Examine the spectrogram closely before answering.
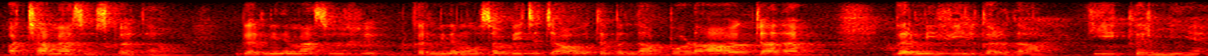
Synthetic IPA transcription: ətːʃʰaːmɛːsuːskəɾd̪a̰ːoː | ɡəɾmiːneːmɛːsuːsɡəɾmiːd̪eːmɔːsəmbeːt͡ʃd͡ʒaːoːt̪eːbənd̪aːbəɽaːd͡ʒjaːd̪aː | ɡəɾmiːpʰiːlkəɾd̪aː | kiɡəɾmiːɛː

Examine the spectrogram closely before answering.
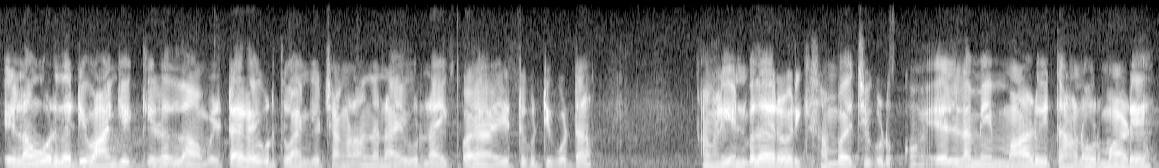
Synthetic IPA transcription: ɪlːãːɔɾɯt̪ɐːʈ̬ːiʋaːŋɡɪʋɪkːɪɾɐðɯlãːʋɪʈːɐɾʋɐːkɔɽɯt̪ːɯʋaːŋɡɪʋɪt͡ʃːaːŋɡɐnãːɐnd̪ɐnaːjɔɾɯnaːjɪkːpɐɛʈːɯkːʊʈːipoːʈːaː | ɐʋɐŋɐɭkɛnbɐðaːjɪɾɐʋɐɾɪkːɯsɐmbaːðɪt͡ʃːɯkɔɽɯkːʊ̃ɛlːaːmeːmaːɽɯʋɪt̪ːaːŋɡɐnɐɔɾɯmaːɽɯ

